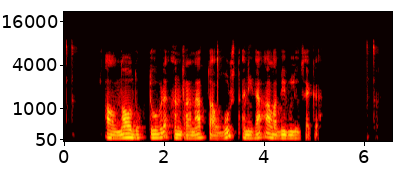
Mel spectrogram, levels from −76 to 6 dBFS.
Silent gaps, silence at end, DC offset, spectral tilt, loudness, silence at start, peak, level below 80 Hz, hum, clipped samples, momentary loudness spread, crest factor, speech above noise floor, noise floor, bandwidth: 1.65-1.70 s; 1.45 s; under 0.1%; -6.5 dB/octave; -23 LUFS; 0.85 s; -4 dBFS; -52 dBFS; none; under 0.1%; 21 LU; 20 dB; over 68 dB; under -90 dBFS; 9.2 kHz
